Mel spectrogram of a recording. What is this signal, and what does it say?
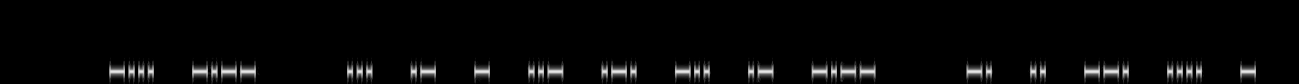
Morse code, heard as a keyed tone, about 25 wpm, spaced as for 15 wpm, 600 Hz. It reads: BY SATURDAY NIGHT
